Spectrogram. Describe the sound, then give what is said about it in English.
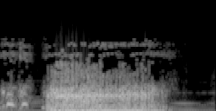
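A voice imitates loud snoring: one long, rough, rumbling inhale-like snore lasting about a second, preceded by two short grunts and trailing off into a fainter breath. “terrible snoring.”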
